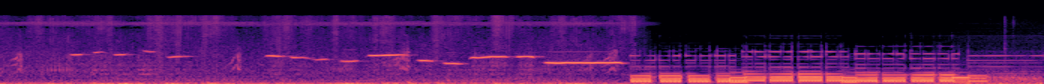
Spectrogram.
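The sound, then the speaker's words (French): A mysterious melodic whistling voice comes from inside an island. Short warbling phrases with gliding notes run for about six seconds, then a rhythmic pattern of buzzy electronic pulsing tones follows. “Hey, vous entendez cette voix ? Oui, c'est sifflement.”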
